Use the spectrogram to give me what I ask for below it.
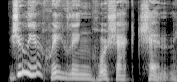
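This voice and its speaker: A man puts on a character voice, pitched high. His delivery is sing-song. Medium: read story. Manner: playful, taunting sing-song.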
